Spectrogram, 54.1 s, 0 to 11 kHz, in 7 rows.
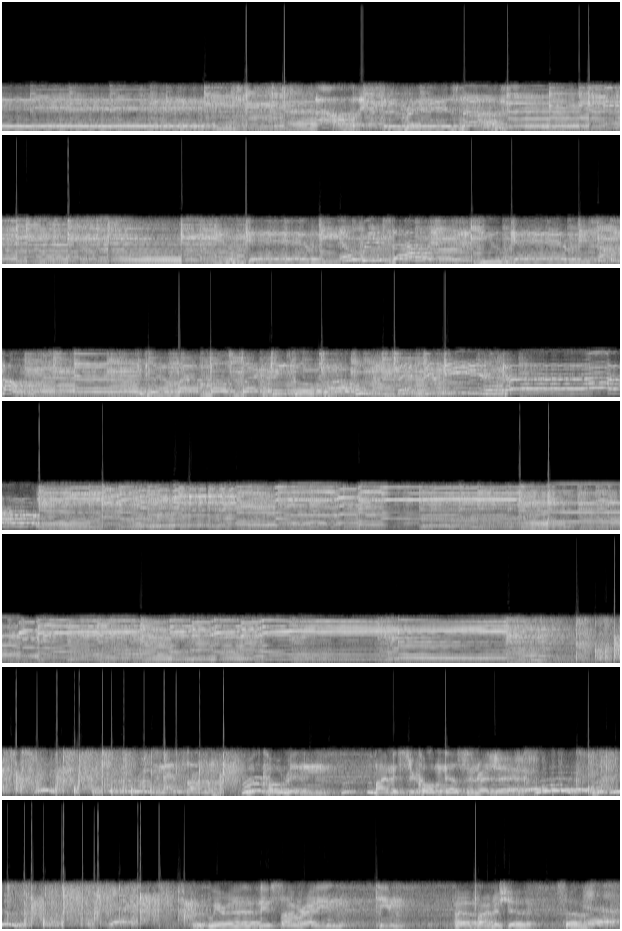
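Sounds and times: man singing: 0:00.0 - 0:03.1, 0:03.8 - 0:06.4, 0:10.2 - 0:15.7, 0:17.1 - 0:23.8
acoustic guitar strumming: 0:00.0 - 0:45.2
harmonica playing: 0:06.1 - 0:11.0, 0:23.6 - 0:38.0.

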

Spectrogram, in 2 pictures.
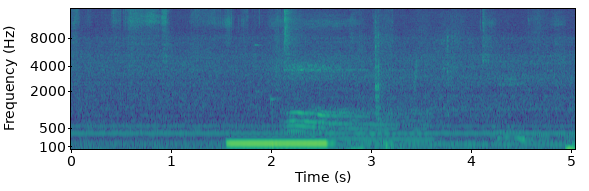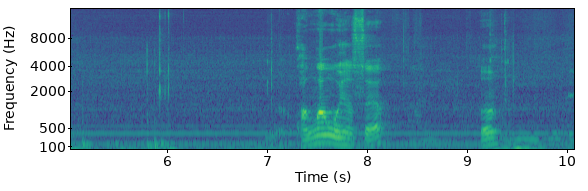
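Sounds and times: steady low hum: 0:01.1 - 0:10.0
loud low buzz: 0:01.5 - 0:04.1.

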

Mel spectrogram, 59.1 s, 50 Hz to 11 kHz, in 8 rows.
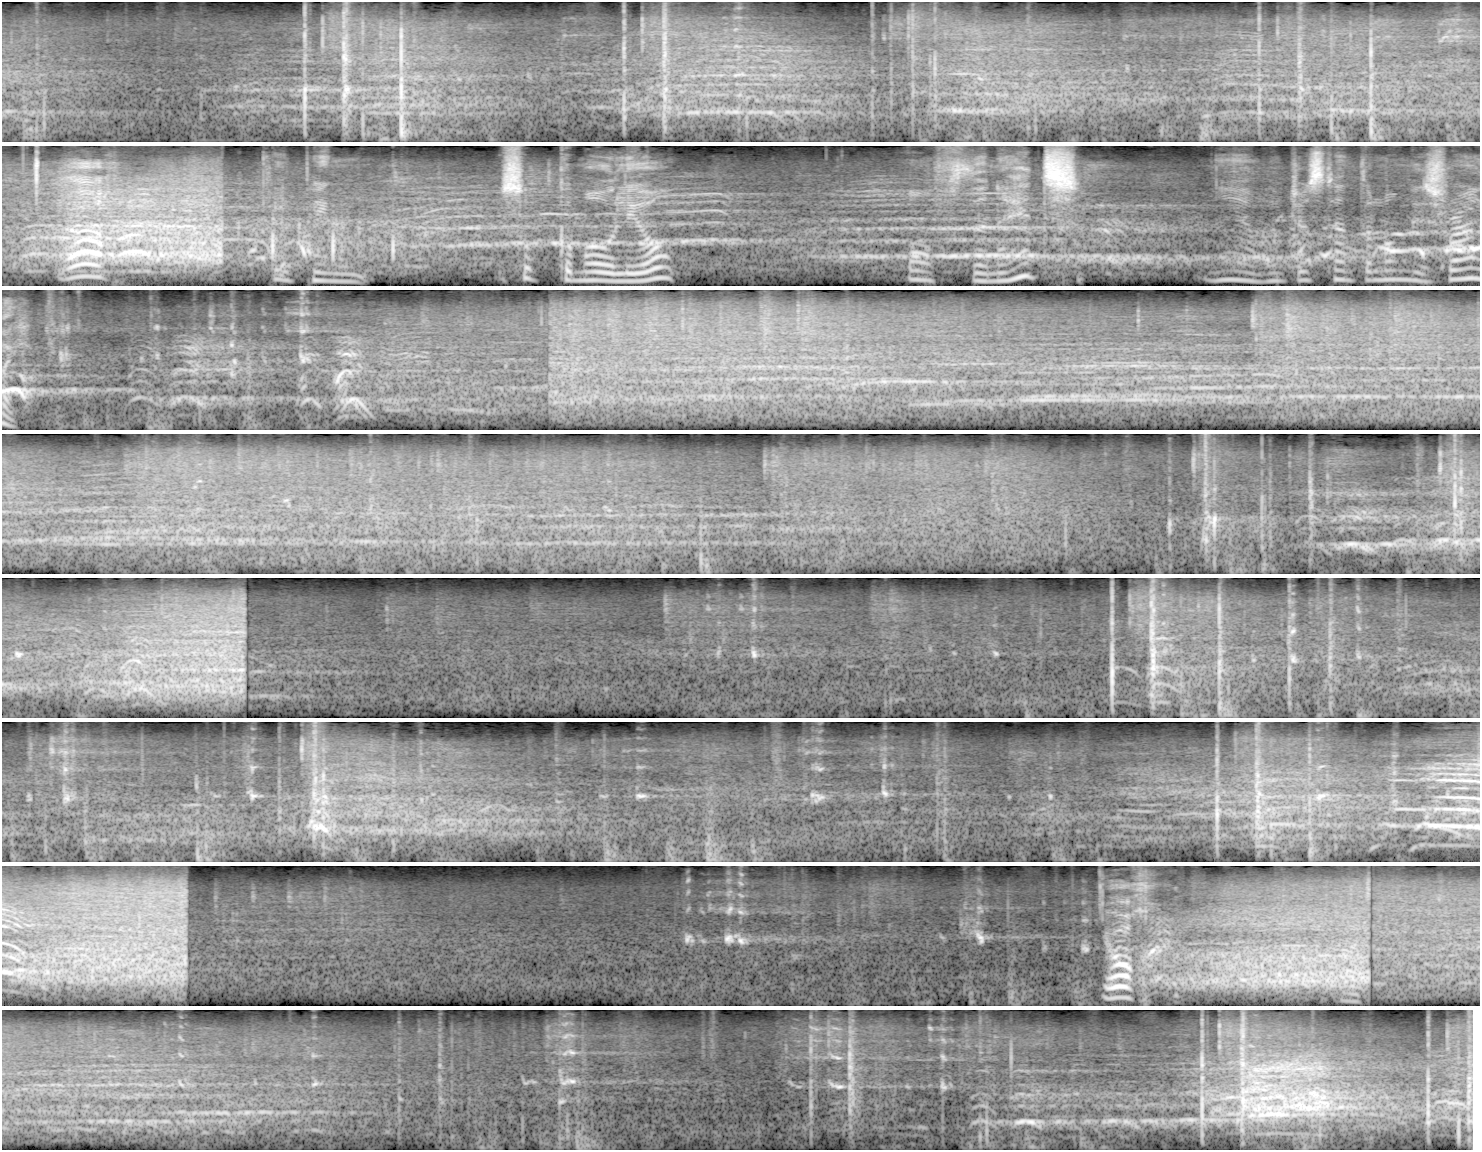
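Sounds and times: crowd cheering and shouting: 0:28.8 - 0:30.8, 0:50.1 - 0:53.0.

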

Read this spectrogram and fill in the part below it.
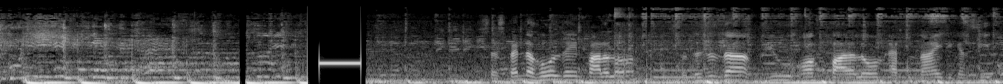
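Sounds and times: dance music with heavy bass: 0:00.0 - 0:03.1
steady beep: 0:03.2 - 0:03.6.

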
